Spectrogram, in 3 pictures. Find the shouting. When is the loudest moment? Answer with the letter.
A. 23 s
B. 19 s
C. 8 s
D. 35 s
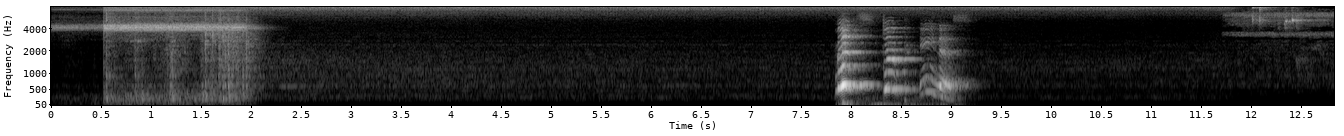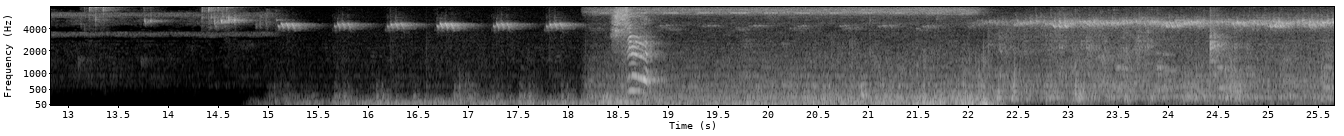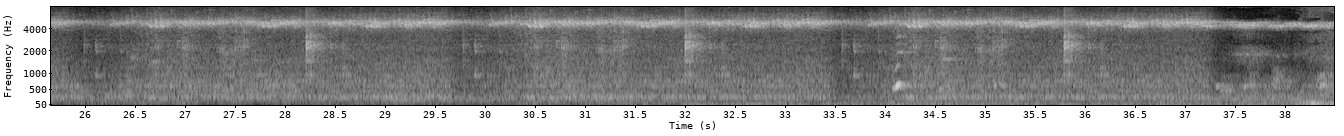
C.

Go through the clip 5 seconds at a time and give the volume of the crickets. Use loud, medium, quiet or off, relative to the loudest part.
quiet, quiet, quiet, quiet, medium, loud, loud, loud.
